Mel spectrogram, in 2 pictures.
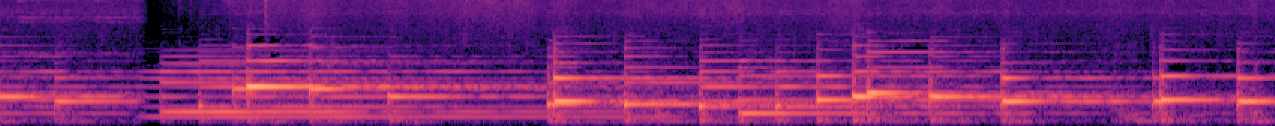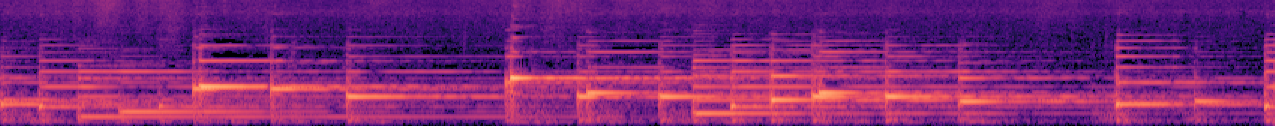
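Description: Background piano music: a slow, gentle melody of single notes over held low notes, each note struck and then fading.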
